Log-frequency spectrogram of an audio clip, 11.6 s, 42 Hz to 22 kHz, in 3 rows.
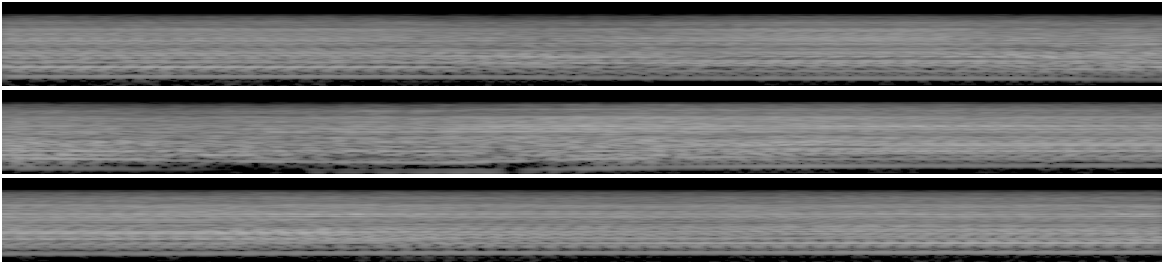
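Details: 2001 Dodge Ram 1-ton Cummins diesel idling after a harmonic balancer replacement meant to cure a vibration at about 1800 rpm: a steady clatter with a slight dip midway. It has improved, but the owner still feels some vibration.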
